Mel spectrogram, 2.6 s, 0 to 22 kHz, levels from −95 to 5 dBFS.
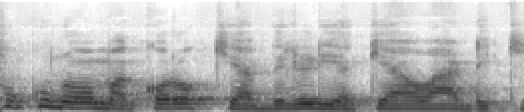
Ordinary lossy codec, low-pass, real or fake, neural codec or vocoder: Opus, 24 kbps; 19.8 kHz; fake; vocoder, 44.1 kHz, 128 mel bands every 256 samples, BigVGAN v2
